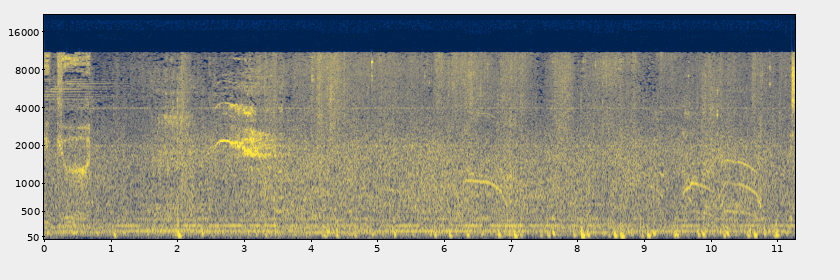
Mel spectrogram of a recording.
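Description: Horses in Red Dead Redemption 2 neigh and whinny several times amid a steady beat of hooves, set against a low engine-like drone and game ambience.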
